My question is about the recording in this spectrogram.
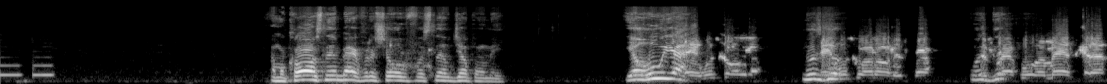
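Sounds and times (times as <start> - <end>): electronic phone beeps: 0.0 - 0.6.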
